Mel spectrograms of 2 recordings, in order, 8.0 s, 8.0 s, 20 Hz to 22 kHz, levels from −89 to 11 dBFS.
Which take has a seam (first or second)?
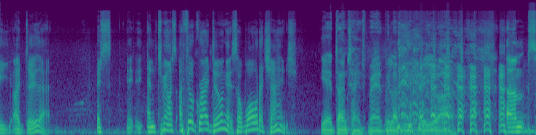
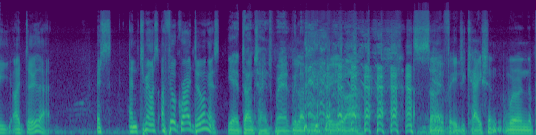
second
